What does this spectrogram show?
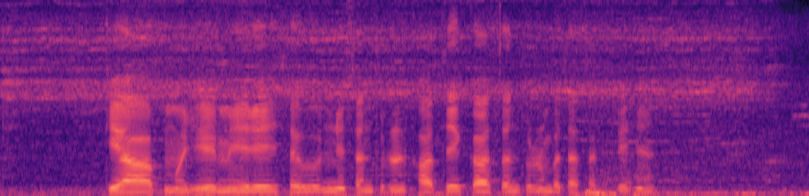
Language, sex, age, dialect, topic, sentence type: Hindi, male, 25-30, Awadhi Bundeli, banking, question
